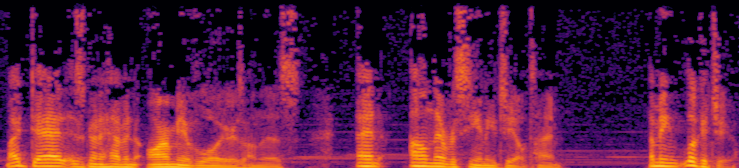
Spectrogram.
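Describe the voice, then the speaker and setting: A man playing a heavyset, obsessive young killer confessing defensively to detectives in a horror audio drama monologue, with a husky voice. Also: mid-range voice, sing-song, fast, a little mellow. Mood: defensive, wry. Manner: confessional, defensive, self-justifying. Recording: dull lo-fi sound with music behind.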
